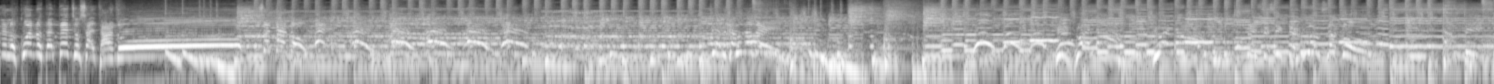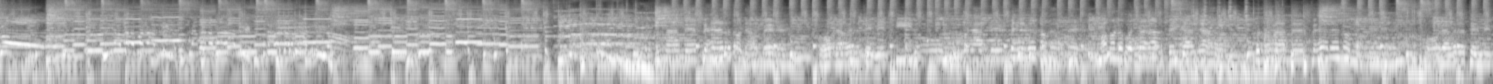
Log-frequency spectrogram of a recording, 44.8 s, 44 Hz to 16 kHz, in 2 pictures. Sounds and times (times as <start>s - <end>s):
Speech: 0.0s - 3.3s, 10.7s - 11.8s, 18.7s - 20.6s
Music: 1.8s - 44.8s.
